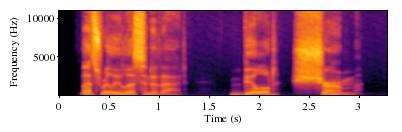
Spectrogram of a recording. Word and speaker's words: Bildschirm: Bildschirm. The I is short and punchy and that sch sound, it's just like the sch in a word like shoe.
